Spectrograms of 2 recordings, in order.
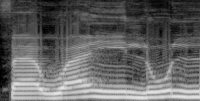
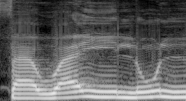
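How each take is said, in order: Both takes have the same delivery.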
